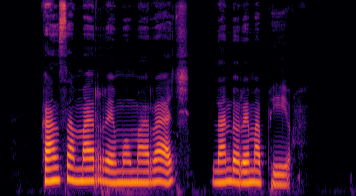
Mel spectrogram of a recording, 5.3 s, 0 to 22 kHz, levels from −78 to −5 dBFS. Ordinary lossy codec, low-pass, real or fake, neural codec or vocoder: none; none; real; none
